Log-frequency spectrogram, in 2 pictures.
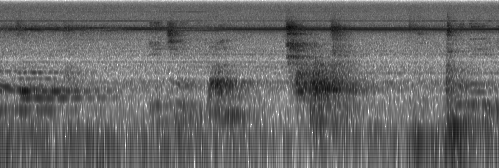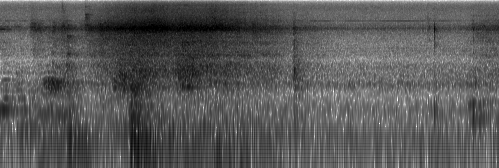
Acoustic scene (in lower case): elevator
